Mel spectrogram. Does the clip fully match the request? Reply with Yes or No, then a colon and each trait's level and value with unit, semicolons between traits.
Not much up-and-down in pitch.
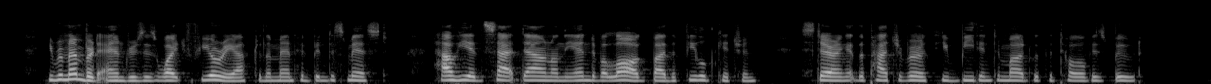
Yes: narrow, 1.5 semitones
